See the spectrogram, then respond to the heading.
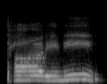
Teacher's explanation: ధ అన్నది మాత్రమే మహాప్రాణం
